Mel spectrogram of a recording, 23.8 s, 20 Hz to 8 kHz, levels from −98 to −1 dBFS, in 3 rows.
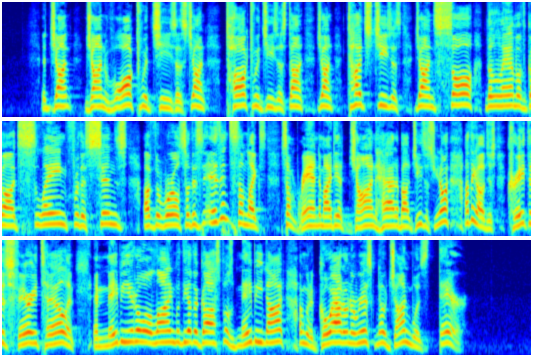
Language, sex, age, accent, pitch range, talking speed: English, male, 40-59, American, 155-230 Hz, 180 wpm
